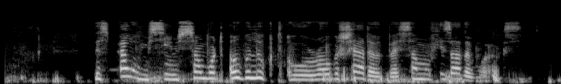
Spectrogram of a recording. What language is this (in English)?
English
